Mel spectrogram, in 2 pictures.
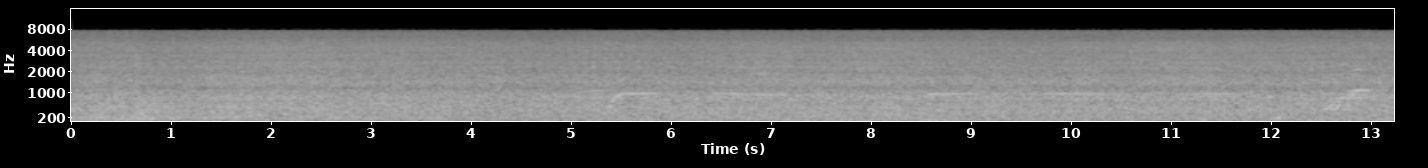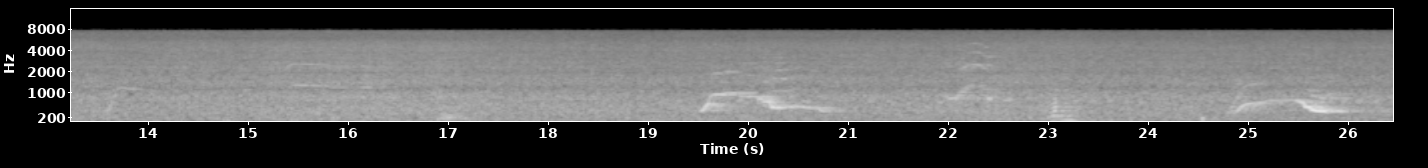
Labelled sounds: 5.4	5.9	humpback whale, 0.78 to 1.0 kHz
8.6	8.9	humpback whale, 0.91 to 1.0 kHz
12.7	13.0	humpback whale, 0.78 to 1.2 kHz
13.6	14.0	humpback whale, 1.1 to 1.2 kHz
15.4	15.8	humpback whale, 1.2 to 2.6 kHz
19.6	20.5	humpback whale, 0.78 to 2.1 kHz
21.9	22.4	humpback whale, 0.78 to 2.6 kHz
25.2	25.9	humpback whale, 0.78 to 1.0 kHz

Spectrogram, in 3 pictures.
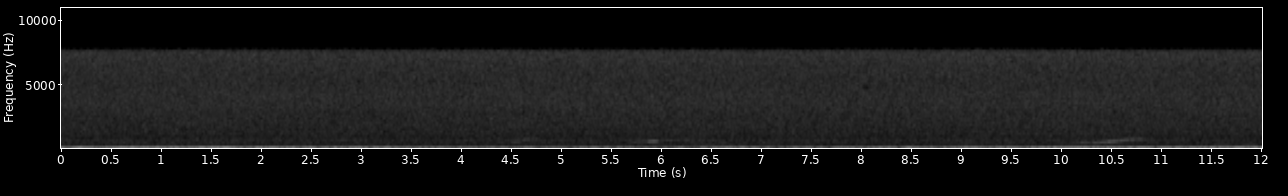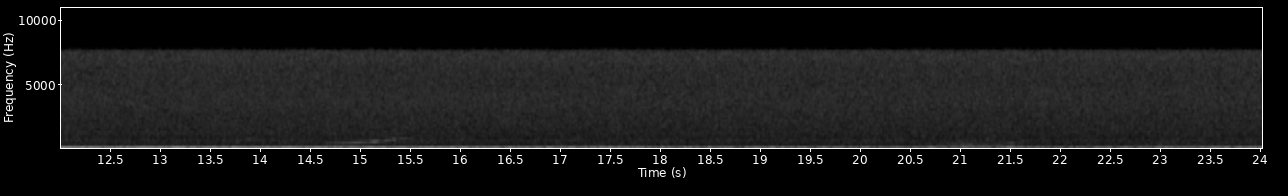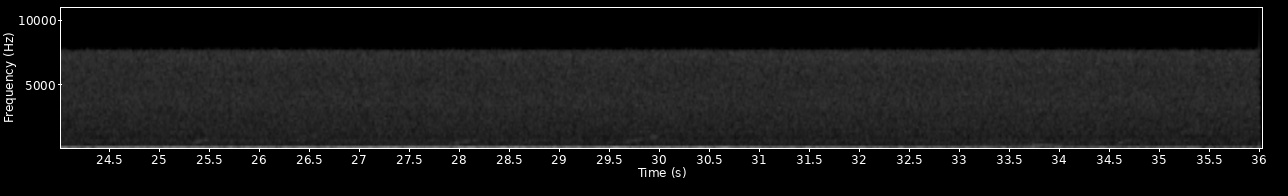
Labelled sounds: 15.3	15.6	humpback whale, 0.80 to 0.86 kHz

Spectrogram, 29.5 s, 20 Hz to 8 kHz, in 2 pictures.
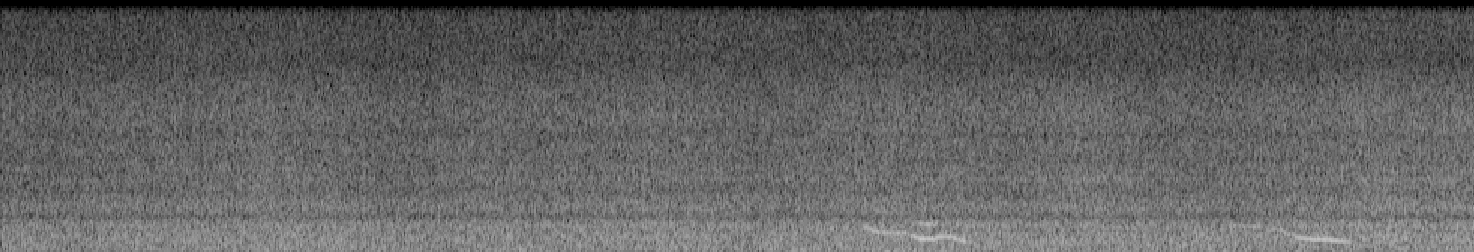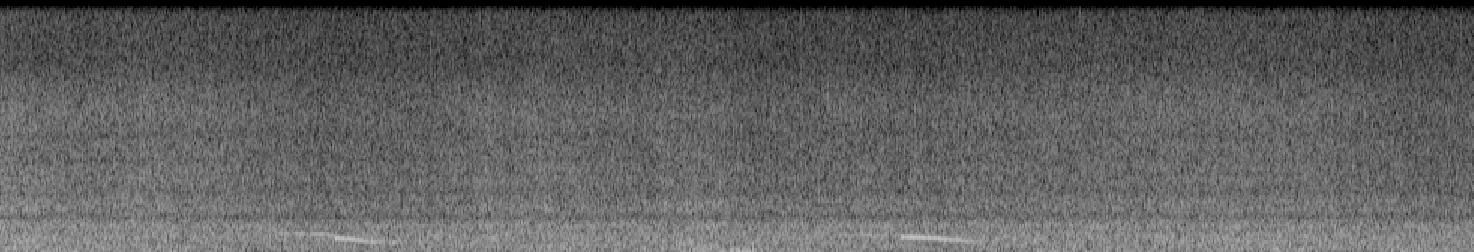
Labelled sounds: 9.2	9.4	humpback whale, 0.84 to 1.0 kHz

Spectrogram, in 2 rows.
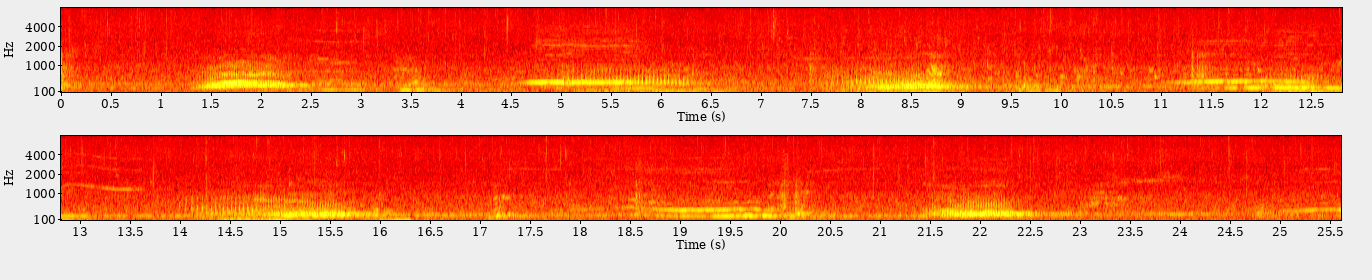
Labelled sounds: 2.5	2.8	humpback whale, 2.3 to 2.4 kHz
4.7	5.6	humpback whale, 1.9 to 2.6 kHz
7.3	7.7	humpback whale, 1.2 to 1.4 kHz
11.4	13.6	humpback whale, 0.97 to 3.9 kHz
17.3	17.6	humpback whale, 2.3 to 2.5 kHz
20.3	20.6	humpback whale, 2.1 to 2.3 kHz
23.4	23.9	humpback whale, 1.4 to 1.7 kHz

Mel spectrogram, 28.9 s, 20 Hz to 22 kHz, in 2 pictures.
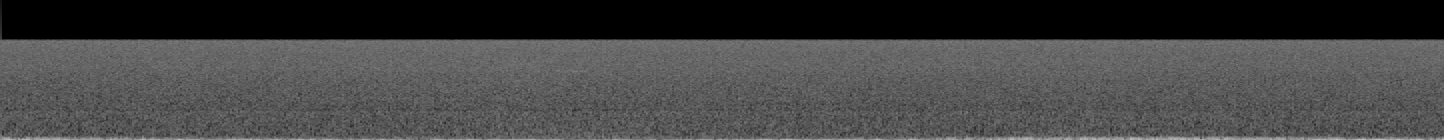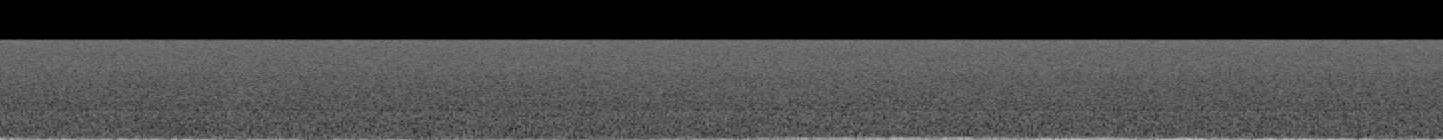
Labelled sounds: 5.6	5.9	Pacific white-sided dolphin, 3.2 to 3.3 kHz

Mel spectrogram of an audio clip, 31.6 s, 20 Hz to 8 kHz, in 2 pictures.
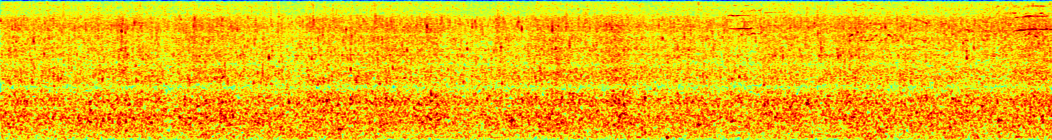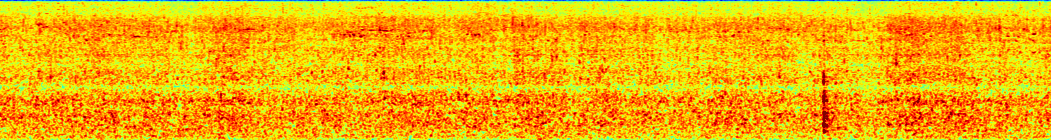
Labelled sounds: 10.9	11.3	Pacific white-sided dolphin, 4.2 to 5.7 kHz
15.2	15.8	Pacific white-sided dolphin, 4.0 to 7.0 kHz
20.9	21.4	Pacific white-sided dolphin, 3.4 to 6.8 kHz

